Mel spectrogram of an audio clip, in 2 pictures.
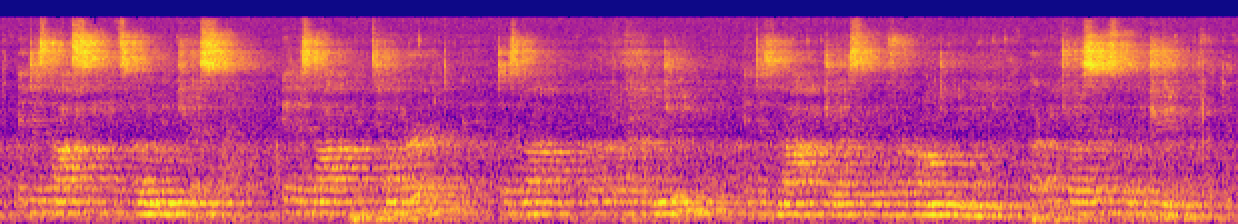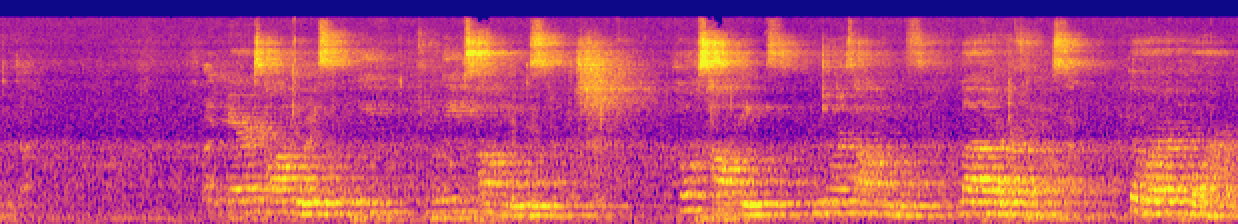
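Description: A young woman sings into a microphone in a large echoing hall.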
